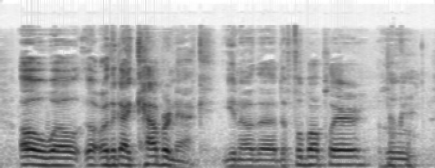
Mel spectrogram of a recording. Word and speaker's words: Kaepernick: Oh, Caper, yeah. Did I say his name wrong? I think so. I think it's Kaepernick, something like that, but yeah.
